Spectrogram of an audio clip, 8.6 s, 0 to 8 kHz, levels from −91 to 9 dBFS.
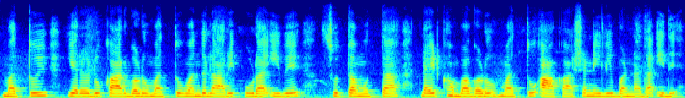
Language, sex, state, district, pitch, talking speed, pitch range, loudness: Kannada, female, Karnataka, Bidar, 215 Hz, 120 wpm, 210-225 Hz, -19 LUFS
